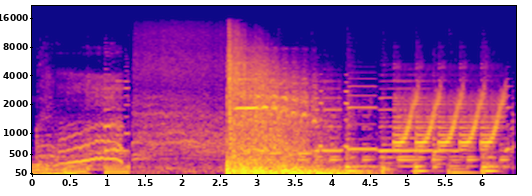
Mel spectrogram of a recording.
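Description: A horse neighs inside a video game about the character Dogday, loud whinnying followed by bouncy cartoonish game effects and rising tonal chirps, with no talk.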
